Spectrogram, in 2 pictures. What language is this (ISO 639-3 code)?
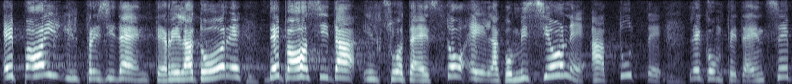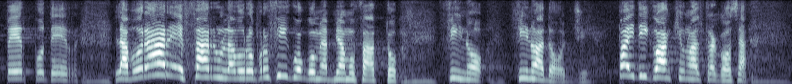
ita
